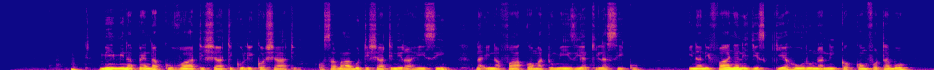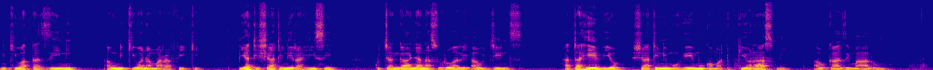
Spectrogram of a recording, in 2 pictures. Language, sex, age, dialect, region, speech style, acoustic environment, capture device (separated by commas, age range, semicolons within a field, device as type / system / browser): Swahili, male, 25-34, Kenya - Mombasa, Kenya, focused; relaxed, silence, desktop / Windows / Chrome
